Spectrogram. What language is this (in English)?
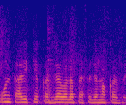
Maithili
